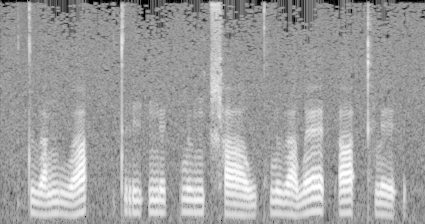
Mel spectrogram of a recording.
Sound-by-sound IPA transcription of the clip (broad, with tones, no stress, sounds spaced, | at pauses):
t ɯ˩˦ a̯ ŋ u˩˦ a̯ | t r i˦˥ ʔ ŋ e˦˥ k̚ p l ɯ˧ ŋ t͡ɕʰ aː˩˦ w kʰ l ɯ˨˩ a̯ w ɛː˥˩ t̚ ʔ a˦˥ ʔ kʰ l e˨˩ ʔ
